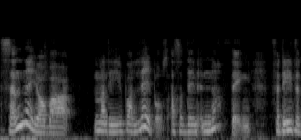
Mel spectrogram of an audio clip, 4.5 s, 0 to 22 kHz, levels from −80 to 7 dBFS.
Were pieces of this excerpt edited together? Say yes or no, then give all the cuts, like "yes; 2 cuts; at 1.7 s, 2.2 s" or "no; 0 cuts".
yes; 2 cuts; at 1.6 s, 2.9 s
